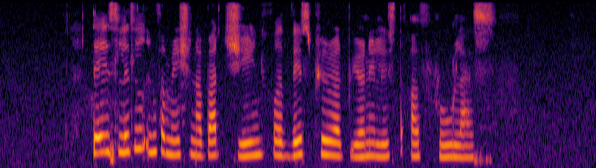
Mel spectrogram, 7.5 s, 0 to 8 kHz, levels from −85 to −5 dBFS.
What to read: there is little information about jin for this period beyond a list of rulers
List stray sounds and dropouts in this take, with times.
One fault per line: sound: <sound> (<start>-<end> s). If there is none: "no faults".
no faults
